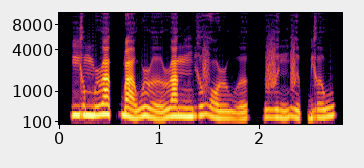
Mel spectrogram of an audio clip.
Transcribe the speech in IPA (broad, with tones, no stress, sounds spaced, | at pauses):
j ə˧ m ɹ a˦˥ t̚ ɓ a˨˩˦ w ɹ əː˨˩˨ ɹ a˧ n ŋ i˧˥ ə̯ v ɔ˨˩ ɹ u˨˩˨ ə̯ | v e˨˩˦ ŋ v e˨˩ p̚ j ə˧˥ w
